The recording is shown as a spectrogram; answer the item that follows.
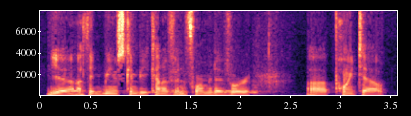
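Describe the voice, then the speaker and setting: A man's voice: medium pitch, level tone, fairly quick, creaky, dark tone. A man hosting a podcast, giving casual, reflective commentary in hesitant, meandering phrasing. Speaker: podcast host.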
